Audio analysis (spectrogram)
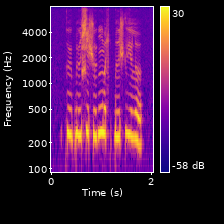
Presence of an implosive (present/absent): present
